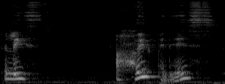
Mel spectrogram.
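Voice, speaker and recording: A woman's voice: high-pitched, lively intonation, slow, darkish tone, pitched above the performer's own voice. A woman voicing an earnest, helpful young boy in a storybook, eager and matter-of-fact. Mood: hopeful.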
